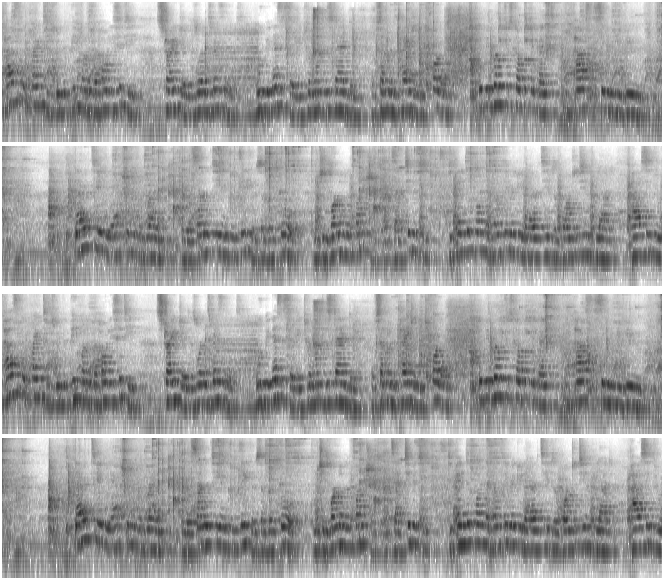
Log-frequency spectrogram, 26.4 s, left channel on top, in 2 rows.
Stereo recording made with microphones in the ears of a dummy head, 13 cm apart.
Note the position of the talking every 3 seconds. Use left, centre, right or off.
right, right, right, centre, centre, right, right, right, right.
